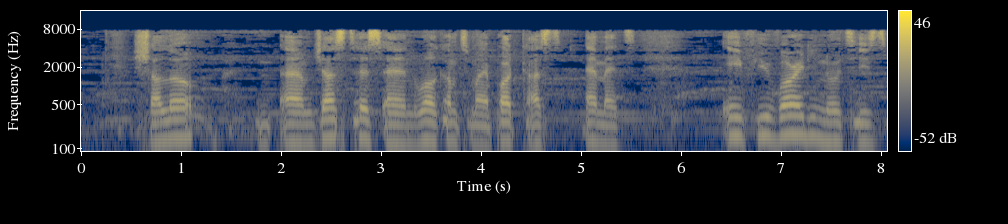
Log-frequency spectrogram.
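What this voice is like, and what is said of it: Sore-throated, strained voice. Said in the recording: “my voice is a bit funny today ... I currently have sore throat”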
